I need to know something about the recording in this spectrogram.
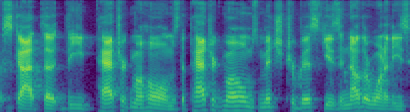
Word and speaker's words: Trubisky: Trubisky, is that how you say his name? Trubisky, Yeah.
